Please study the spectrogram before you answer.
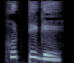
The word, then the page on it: ಹುಟ್ಟಿಗೆ: huṭṭige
